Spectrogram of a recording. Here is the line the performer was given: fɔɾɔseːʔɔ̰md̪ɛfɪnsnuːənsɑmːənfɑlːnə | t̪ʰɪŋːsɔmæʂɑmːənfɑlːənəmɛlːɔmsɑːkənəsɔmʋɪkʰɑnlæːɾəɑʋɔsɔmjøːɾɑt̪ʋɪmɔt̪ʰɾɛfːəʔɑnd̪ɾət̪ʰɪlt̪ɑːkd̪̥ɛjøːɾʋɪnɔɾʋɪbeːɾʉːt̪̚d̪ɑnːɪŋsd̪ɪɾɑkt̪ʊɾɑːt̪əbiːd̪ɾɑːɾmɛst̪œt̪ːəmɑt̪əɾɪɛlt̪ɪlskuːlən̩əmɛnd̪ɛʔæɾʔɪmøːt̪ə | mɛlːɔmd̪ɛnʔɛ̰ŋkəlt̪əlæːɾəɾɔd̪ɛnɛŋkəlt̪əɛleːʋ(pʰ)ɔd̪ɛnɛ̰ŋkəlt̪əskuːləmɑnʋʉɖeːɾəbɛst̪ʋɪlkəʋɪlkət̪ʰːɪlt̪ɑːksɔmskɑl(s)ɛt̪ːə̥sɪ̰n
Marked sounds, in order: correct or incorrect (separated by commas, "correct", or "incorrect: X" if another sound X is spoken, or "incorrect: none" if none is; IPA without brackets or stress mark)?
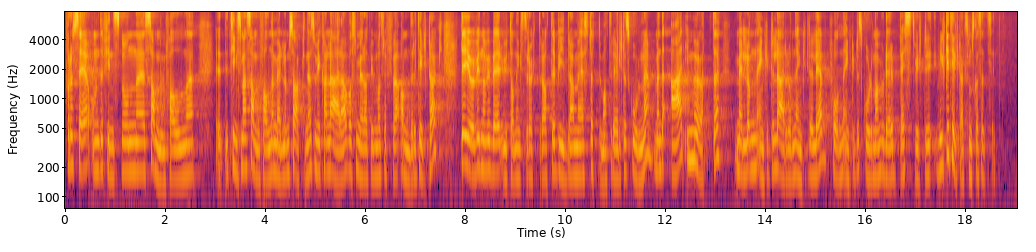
correct, correct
